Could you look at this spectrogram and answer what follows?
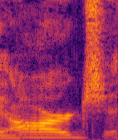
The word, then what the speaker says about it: Arj: Well, it's actually Arj is how it's pronounced. – Yeah, it's Arj. – But everyone calls him RJ.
